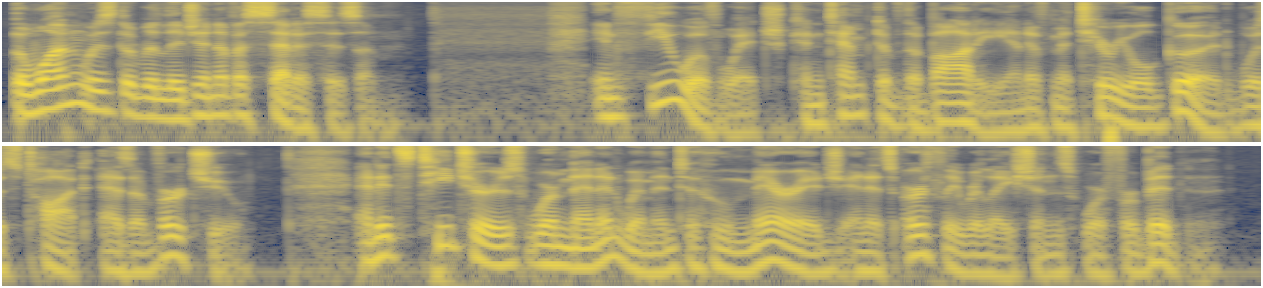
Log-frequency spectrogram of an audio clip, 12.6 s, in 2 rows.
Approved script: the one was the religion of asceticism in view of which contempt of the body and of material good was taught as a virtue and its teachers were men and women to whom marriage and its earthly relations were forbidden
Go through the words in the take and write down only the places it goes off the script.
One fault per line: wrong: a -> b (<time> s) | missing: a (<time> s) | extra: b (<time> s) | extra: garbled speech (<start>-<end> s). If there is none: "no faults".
wrong: view -> few (3.1 s)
